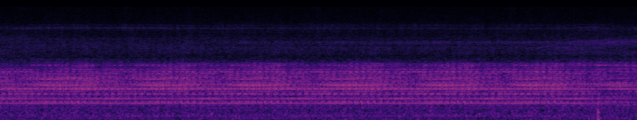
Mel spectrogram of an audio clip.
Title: Strange noise Zalman PSU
